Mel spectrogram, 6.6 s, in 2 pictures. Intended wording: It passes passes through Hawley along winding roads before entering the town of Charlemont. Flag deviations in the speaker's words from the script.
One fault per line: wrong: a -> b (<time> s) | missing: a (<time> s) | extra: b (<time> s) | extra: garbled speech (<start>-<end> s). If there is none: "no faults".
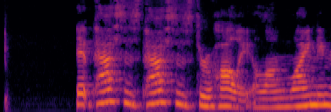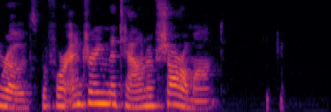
no faults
